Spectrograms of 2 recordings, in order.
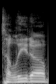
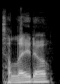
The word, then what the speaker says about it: Toledo: to a town called Toledo, spelled like Toledo, but it's not. It's pronounced Toledo.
